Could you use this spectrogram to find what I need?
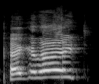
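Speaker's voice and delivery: high, loud yelling cheer; triumphant shout. Real, not acted. Player yelling in joy after the winning move. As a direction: scream with joy at the win. Celebrating a win.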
